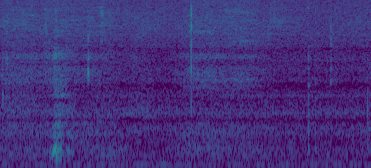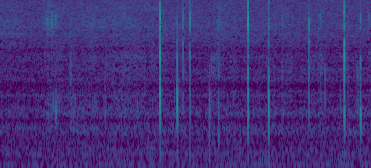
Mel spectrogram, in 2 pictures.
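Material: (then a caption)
Plastic. Thumbs tap rapidly on the small plastic keys of a handheld BlackBerry phone's physical keyboard while typing. A single soft tap sounds near the start, followed by a quiet stretch of low background hum, then a cluster of short, crisp, bright clicks near the end.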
